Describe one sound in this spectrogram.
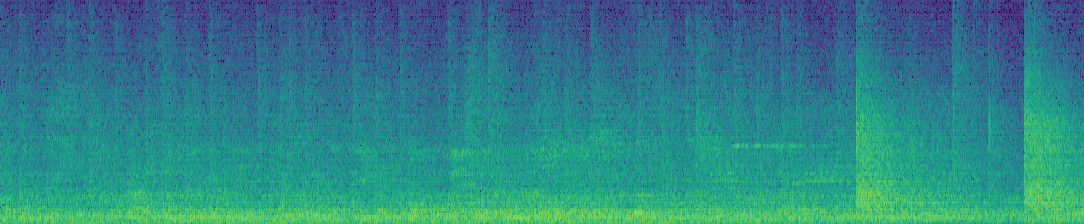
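A man talks to a boxer nearby.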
